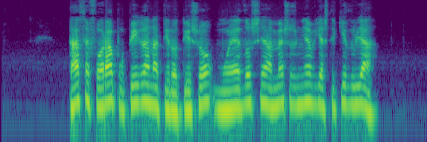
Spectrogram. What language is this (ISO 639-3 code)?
ell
